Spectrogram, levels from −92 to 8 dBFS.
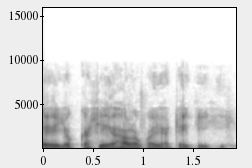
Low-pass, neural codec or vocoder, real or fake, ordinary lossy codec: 9.9 kHz; none; real; AAC, 48 kbps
